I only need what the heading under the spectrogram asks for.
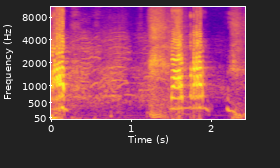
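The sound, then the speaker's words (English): A recording of an angry crowd, from a free YouTube compilation of angry crowd sounds, shouting in loud, rough bursts: a brief roar at the start, a lull, then several sharp raised-voice outbursts in quick succession. “There's a list of angry crowd songs.”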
